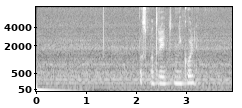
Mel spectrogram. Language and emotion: Russian, neutral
